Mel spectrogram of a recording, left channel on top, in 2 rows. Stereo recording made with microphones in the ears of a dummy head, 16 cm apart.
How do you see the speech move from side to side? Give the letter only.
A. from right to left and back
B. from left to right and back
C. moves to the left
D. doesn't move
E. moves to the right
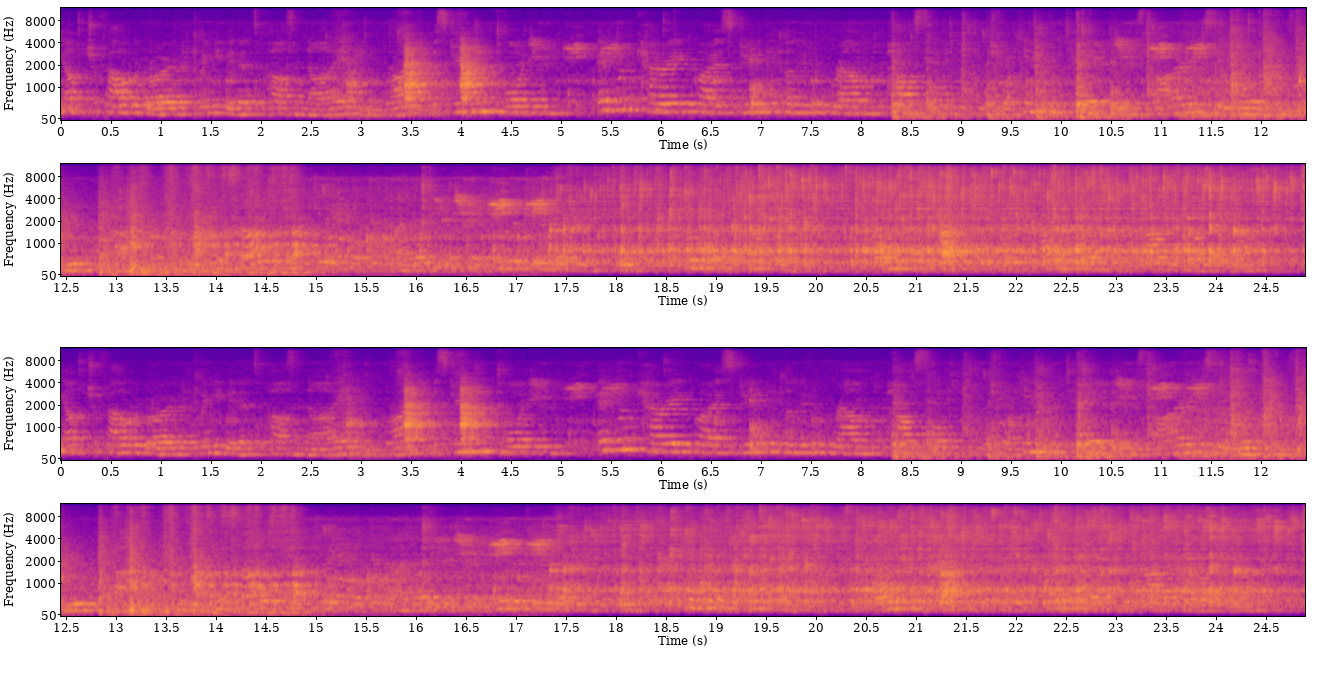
D.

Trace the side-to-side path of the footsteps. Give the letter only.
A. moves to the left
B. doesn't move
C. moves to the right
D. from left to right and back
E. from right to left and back
C.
